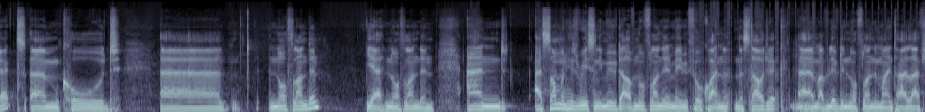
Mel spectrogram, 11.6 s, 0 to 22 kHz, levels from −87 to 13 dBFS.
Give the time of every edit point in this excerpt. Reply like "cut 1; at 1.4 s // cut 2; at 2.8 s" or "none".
none

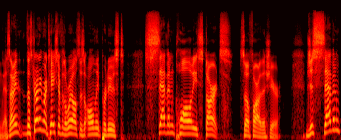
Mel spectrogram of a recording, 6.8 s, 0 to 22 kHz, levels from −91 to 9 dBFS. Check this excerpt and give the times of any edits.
none

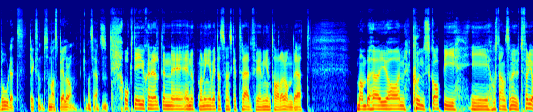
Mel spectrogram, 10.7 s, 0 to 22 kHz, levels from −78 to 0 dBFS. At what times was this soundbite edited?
none

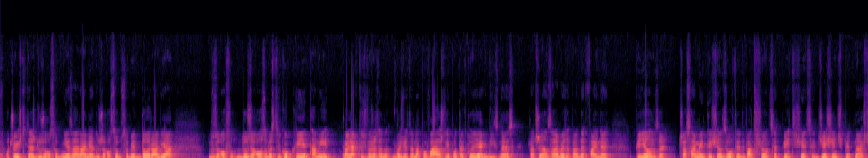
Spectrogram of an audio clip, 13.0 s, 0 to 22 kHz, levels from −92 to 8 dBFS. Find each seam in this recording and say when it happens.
cut 1; at 10.1 s

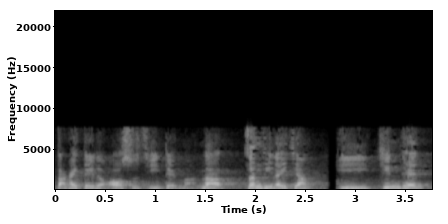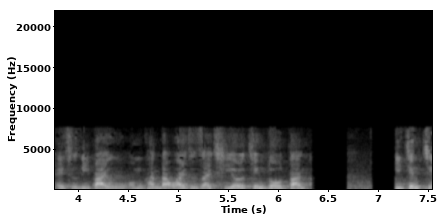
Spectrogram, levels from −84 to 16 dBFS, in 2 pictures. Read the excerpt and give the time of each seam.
cut 1; at 2.7 s

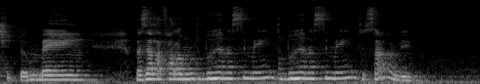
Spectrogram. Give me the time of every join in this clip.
cut 1; at 2.8 s

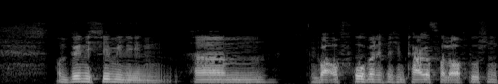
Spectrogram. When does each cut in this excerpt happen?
none

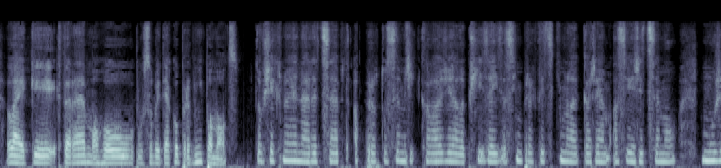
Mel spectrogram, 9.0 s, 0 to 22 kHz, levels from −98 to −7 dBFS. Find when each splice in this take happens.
none

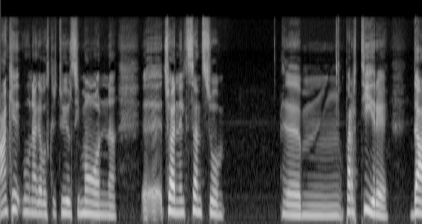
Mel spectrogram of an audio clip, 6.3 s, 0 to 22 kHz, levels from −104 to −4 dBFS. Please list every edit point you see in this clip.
cut 1; at 1.1 s

